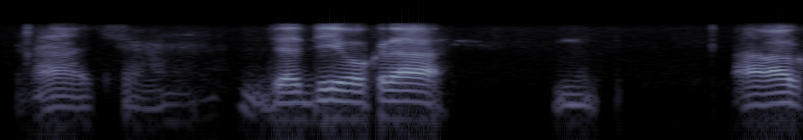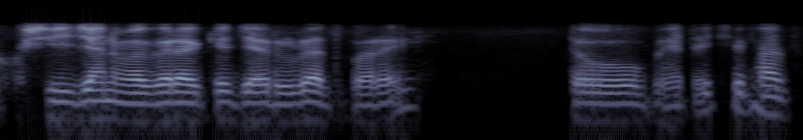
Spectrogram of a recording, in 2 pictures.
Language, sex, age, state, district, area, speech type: Maithili, male, 45-60, Bihar, Muzaffarpur, urban, conversation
